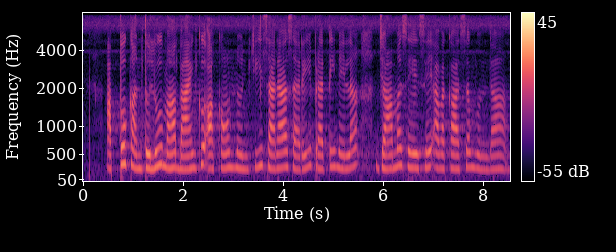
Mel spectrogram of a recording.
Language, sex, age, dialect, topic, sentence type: Telugu, female, 18-24, Southern, banking, question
